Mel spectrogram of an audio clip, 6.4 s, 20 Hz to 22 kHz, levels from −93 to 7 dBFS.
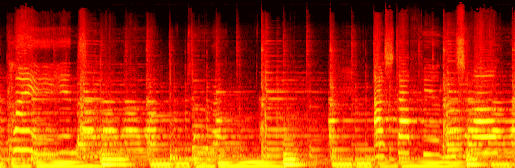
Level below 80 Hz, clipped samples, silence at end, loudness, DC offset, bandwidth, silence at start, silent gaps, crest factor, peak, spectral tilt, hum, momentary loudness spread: -24 dBFS; under 0.1%; 0 s; -17 LUFS; under 0.1%; 16 kHz; 0 s; none; 14 dB; -2 dBFS; -6.5 dB/octave; none; 5 LU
